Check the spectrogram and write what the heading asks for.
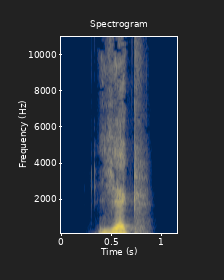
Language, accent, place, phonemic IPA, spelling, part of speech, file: German, Germany, Berlin, /jɛk/, jeck, adjective, De-jeck.ogg
- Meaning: crazy, mad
